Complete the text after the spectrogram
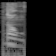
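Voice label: "nong", Mandarin Chinese pinyin, neutral tone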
